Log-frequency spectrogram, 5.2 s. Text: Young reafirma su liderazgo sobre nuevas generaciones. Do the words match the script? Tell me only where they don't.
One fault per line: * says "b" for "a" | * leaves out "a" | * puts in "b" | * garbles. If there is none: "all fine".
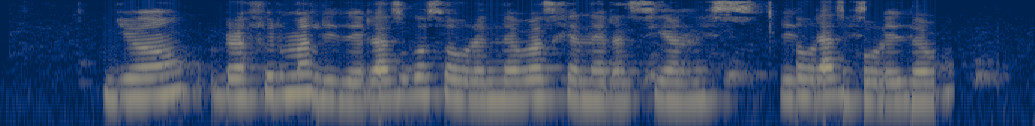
* leaves out "su"
* garbles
